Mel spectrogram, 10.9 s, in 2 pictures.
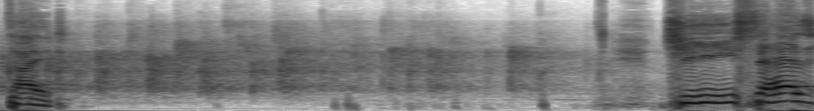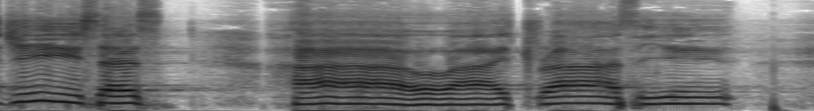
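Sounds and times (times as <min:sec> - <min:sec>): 
audience clapping: 0:00.0 - 0:04.2
speech: 0:00.1 - 0:00.5, 0:04.5 - 0:10.4.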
